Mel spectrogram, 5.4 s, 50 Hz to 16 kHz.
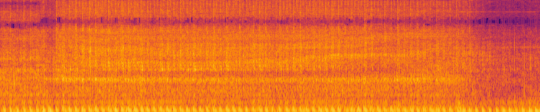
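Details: KTM Duke 250 at 12,000 km, idle: steady low thump about four beats a second with a light metallic clatter over it; owner unsure if normal, source unclear.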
